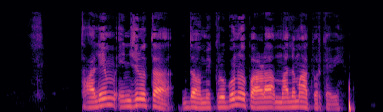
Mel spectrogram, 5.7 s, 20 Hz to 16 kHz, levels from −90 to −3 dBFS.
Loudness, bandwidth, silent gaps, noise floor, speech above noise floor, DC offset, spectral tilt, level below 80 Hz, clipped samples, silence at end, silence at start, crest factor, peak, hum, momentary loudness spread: -32 LUFS; 11.5 kHz; none; -85 dBFS; 53 dB; under 0.1%; -6 dB/octave; -58 dBFS; under 0.1%; 0.45 s; 0.55 s; 20 dB; -14 dBFS; none; 8 LU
